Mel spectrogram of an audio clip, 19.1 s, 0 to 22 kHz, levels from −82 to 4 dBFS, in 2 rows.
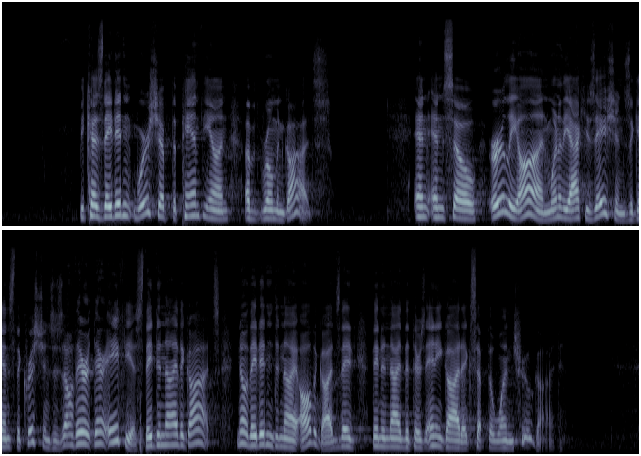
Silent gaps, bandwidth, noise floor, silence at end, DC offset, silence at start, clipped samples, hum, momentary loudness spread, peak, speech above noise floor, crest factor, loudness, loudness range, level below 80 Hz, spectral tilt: none; 16 kHz; -77 dBFS; 1.45 s; under 0.1%; 1.2 s; under 0.1%; none; 11 LU; -14 dBFS; 46 dB; 20 dB; -32 LUFS; 6 LU; -84 dBFS; -6 dB/octave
